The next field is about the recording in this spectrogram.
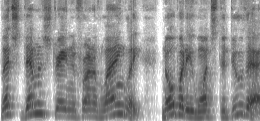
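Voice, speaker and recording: A man with an American accent speaks at a high pitch and a moderate pace. His pitch swings very widely against a quiet background. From United States. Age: 80s+. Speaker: activist and writer. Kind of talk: interview. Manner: halting.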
